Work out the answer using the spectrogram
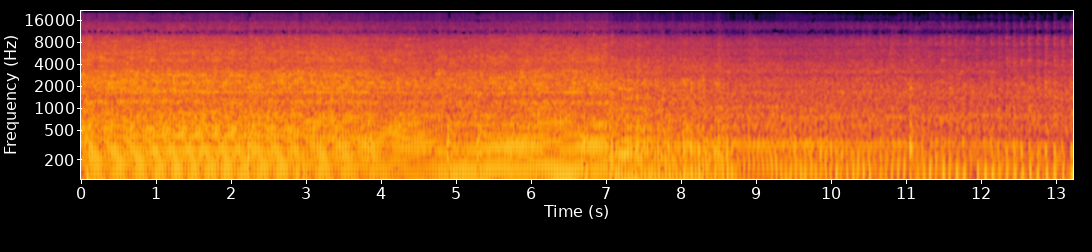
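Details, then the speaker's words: Jacobsen Chief 1200 tractor, cast-iron Kohler 301 single, after sitting about 3 years; aftermarket Chinese carburetor adjusted. Runs fast and even, then drops to a steady, regular idle thump with no stumbling. No smoke; normal idle. "But anyway, it runs good. Don't smoke or anything. Idle's nice."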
